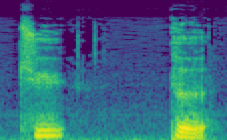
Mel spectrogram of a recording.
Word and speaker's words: peux: Okay, then tu peux. Same pronunciation and same spelling or writing. Okay, P-E-U-X. Okay, you don't pronounce the final X. Tu peux.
